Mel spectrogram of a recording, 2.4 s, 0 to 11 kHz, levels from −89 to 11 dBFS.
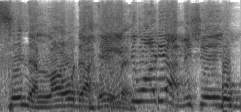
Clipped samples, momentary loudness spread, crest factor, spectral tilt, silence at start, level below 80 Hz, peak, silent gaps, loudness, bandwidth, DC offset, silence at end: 20%; 2 LU; 4 dB; -2.5 dB/octave; 0 s; -32 dBFS; 0 dBFS; none; -2 LUFS; 11 kHz; under 0.1%; 0 s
